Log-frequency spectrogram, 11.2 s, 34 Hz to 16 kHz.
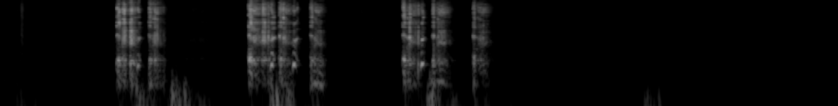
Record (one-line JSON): {"three_cough_length": "11.2 s", "three_cough_amplitude": 15545, "three_cough_signal_mean_std_ratio": 0.3, "survey_phase": "beta (2021-08-13 to 2022-03-07)", "age": "18-44", "gender": "Female", "wearing_mask": "No", "symptom_cough_any": true, "symptom_runny_or_blocked_nose": true, "symptom_shortness_of_breath": true, "symptom_abdominal_pain": true, "symptom_fatigue": true, "symptom_headache": true, "symptom_change_to_sense_of_smell_or_taste": true, "symptom_loss_of_taste": true, "symptom_onset": "4 days", "smoker_status": "Current smoker (1 to 10 cigarettes per day)", "respiratory_condition_asthma": false, "respiratory_condition_other": false, "recruitment_source": "Test and Trace", "submission_delay": "2 days", "covid_test_result": "Positive", "covid_test_method": "RT-qPCR", "covid_ct_value": 16.2, "covid_ct_gene": "ORF1ab gene", "covid_ct_mean": 16.4, "covid_viral_load": "4000000 copies/ml", "covid_viral_load_category": "High viral load (>1M copies/ml)"}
